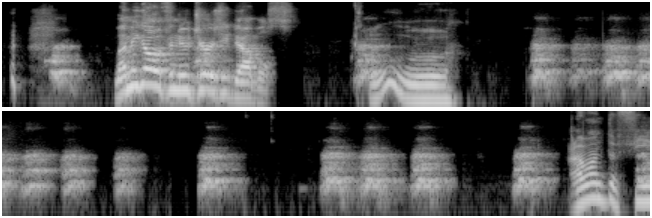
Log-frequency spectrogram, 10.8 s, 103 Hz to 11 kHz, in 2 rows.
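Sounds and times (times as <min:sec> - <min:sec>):
dog barking: 0:00.3 - 0:00.8, 0:01.5 - 0:02.2, 0:03.0 - 0:03.3, 0:04.4 - 0:10.8
speech: 0:00.9 - 0:03.8, 0:10.2 - 0:10.8.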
